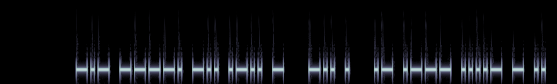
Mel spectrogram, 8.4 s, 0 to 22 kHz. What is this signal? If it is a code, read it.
Morse code, heard as a keyed tone, about 22 wpm, 700 Hz. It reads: K9DLT DE AJ4TI
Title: USA Callsign DE Callsign - 5 Characters - 22wpm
